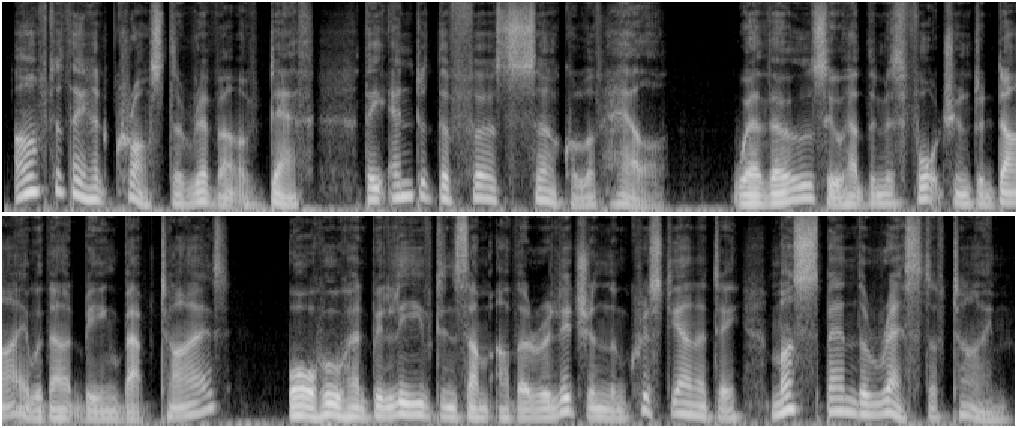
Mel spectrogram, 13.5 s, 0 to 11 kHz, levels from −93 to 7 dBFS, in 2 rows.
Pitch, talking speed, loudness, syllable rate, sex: 110 Hz, 185 wpm, -19 LUFS, 5.3 syllables/s, male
